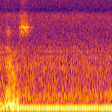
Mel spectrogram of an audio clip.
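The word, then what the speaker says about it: Θεός: Ini Theos ya saudara. Bacanya Theos.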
